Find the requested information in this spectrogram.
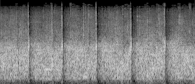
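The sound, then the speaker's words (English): Applause from a crowd greeting a birthday: dense, steady clapping, loud and continuous from start to finish without talk over it. “Let's give Michael a big round of applause.”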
